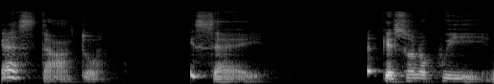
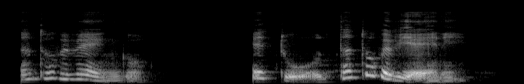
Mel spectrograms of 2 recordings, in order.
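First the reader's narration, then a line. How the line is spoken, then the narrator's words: Tired, pale, sickly. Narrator (Italian): Parla con voce stanca e bianca di malato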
